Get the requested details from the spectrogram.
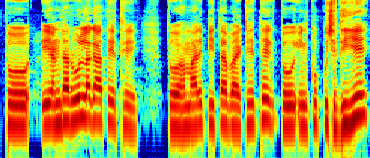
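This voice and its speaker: A man recounting a family story, lively and quoting relatives in dialect. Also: high voice, measured pace, clear, resonant tone, dry recording, clean studio sound. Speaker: interviewee, family member. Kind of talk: storytelling in an interview.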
